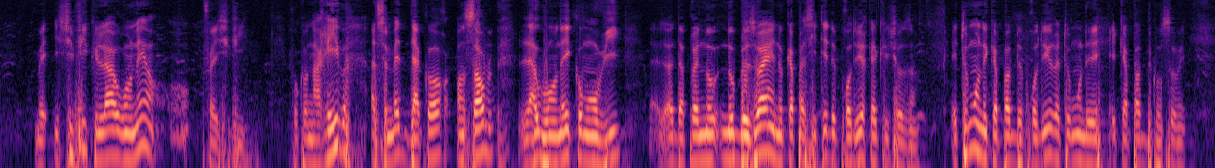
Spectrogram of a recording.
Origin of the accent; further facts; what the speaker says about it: Grand Est, France; Moi, je suis Lorrain, c'est qu'il y a déjà plein d'échanges entre l'Allemagne et la Lorraine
